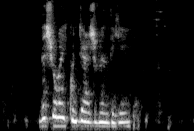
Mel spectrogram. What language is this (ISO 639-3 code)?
kab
